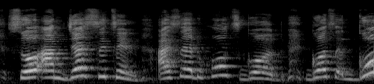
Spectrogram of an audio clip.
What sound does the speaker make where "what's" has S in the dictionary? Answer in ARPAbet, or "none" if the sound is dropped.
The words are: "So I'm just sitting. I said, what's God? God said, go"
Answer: none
